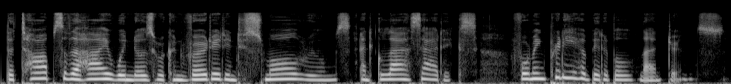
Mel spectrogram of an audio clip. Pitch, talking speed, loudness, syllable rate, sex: 230 Hz, 150 wpm, -18 LUFS, 4.5 syllables/s, female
